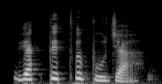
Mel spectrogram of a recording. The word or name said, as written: व्यक्तित्व-पूजा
